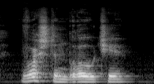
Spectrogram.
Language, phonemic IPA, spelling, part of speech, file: Dutch, /ˈwɔrstə(n)ˌbrotjə/, worstenbroodje, noun, Nl-worstenbroodje.ogg
- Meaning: diminutive of worstenbrood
